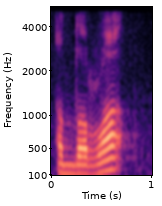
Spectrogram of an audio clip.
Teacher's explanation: الراء المفخمة بعدها هذه الألف، فالألف تفخم تبعا لما قبلها، ف لا تحاول أن ترقق الألف، لا تقول الضراء فكأنك نزلت إلى الترقيق وهي مفخمة إلى آخر صوتها، فانتبه أن تفخمها، فالألف تتبع ما قبلها تفخيما وترقيقا.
